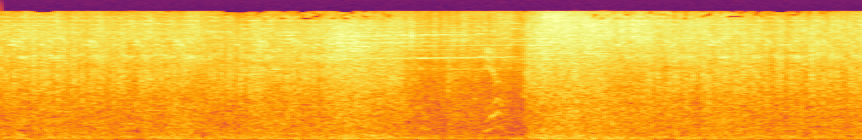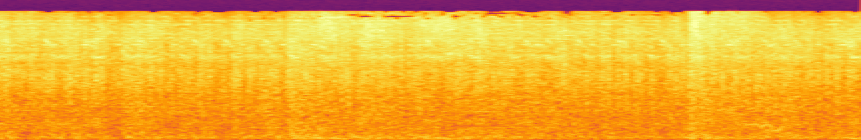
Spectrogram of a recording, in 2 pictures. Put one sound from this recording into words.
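Rapid sword slashes and magical blasts clash in a fast battle.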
